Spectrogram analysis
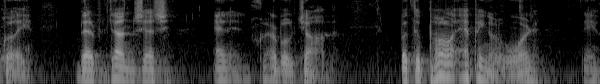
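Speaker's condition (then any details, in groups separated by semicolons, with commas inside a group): ALS; diagnosed about two years ago, late onset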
